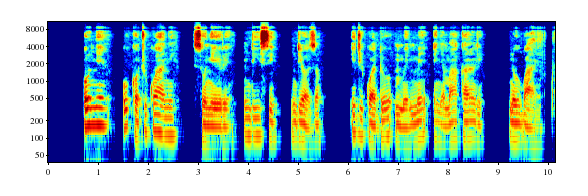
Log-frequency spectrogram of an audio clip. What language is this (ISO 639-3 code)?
ibo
